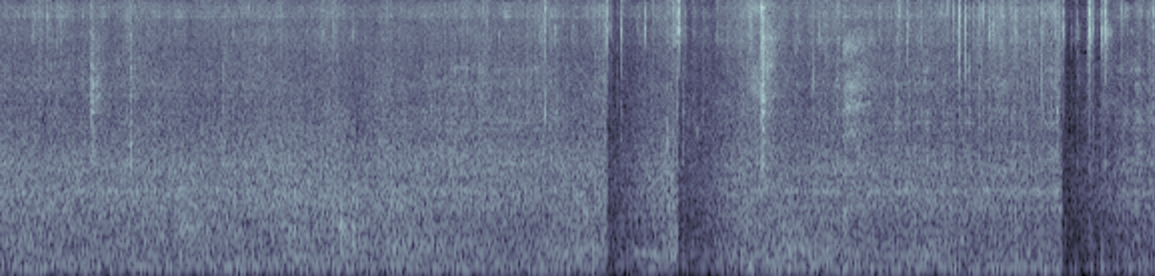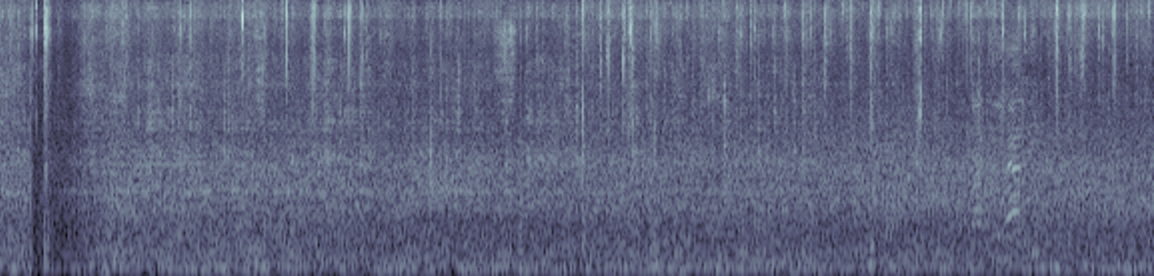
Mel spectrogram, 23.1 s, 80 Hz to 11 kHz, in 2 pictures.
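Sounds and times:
bicycle tyres on road: 0.0s - 23.0s
small clicks: 9.0s - 23.0s.

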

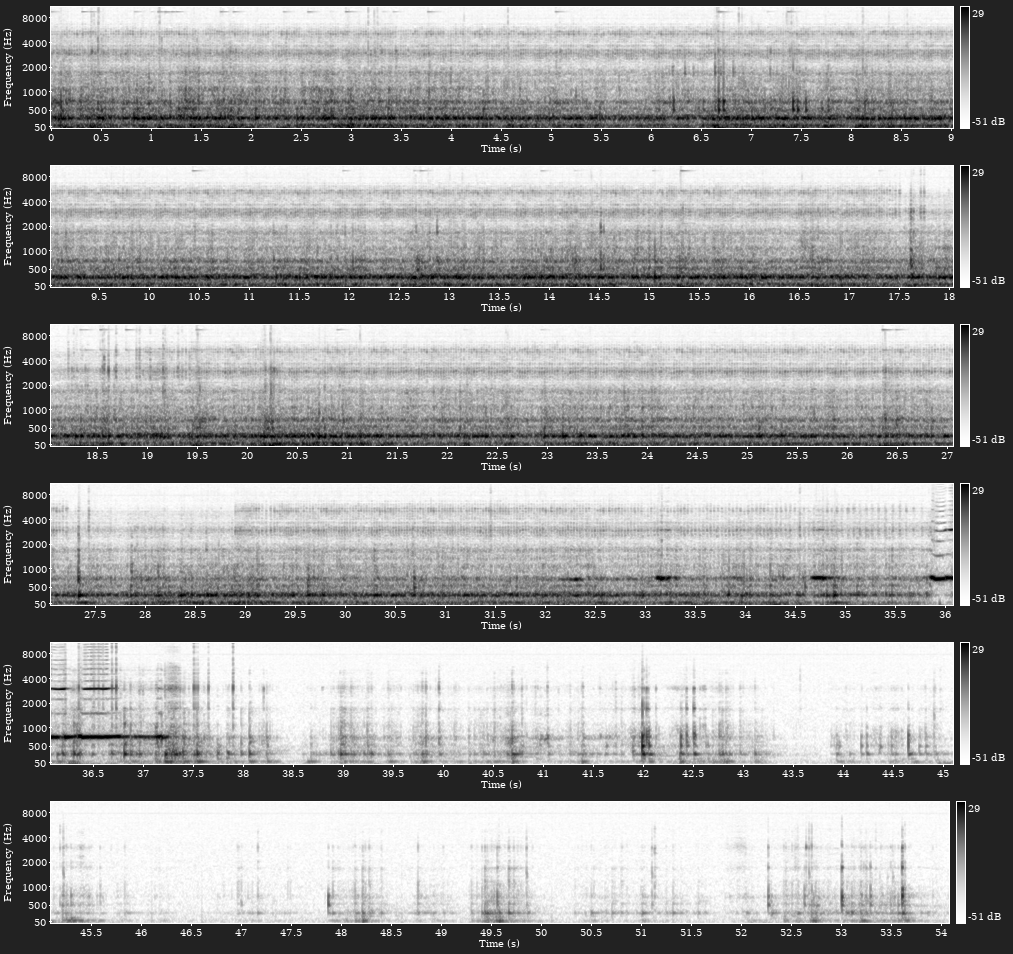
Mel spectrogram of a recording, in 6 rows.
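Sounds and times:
tyres on gravel road: 0.0s - 54.0s
bicycle brakes squealing: 29.8s - 37.5s.

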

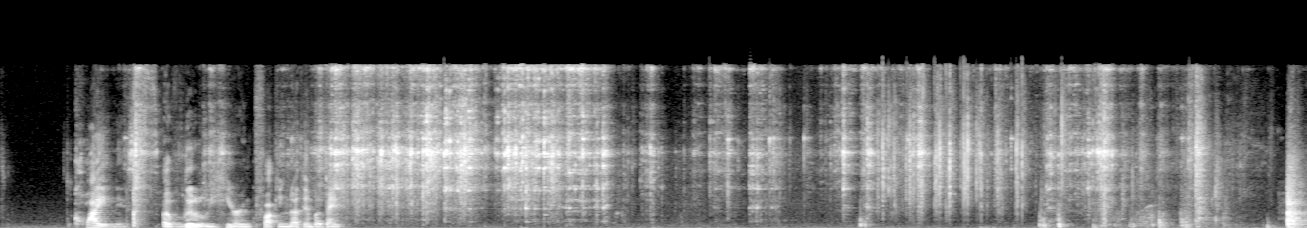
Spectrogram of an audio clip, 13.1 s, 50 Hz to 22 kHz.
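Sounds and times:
small hard objects rattling: 3.0s - 12.4s.

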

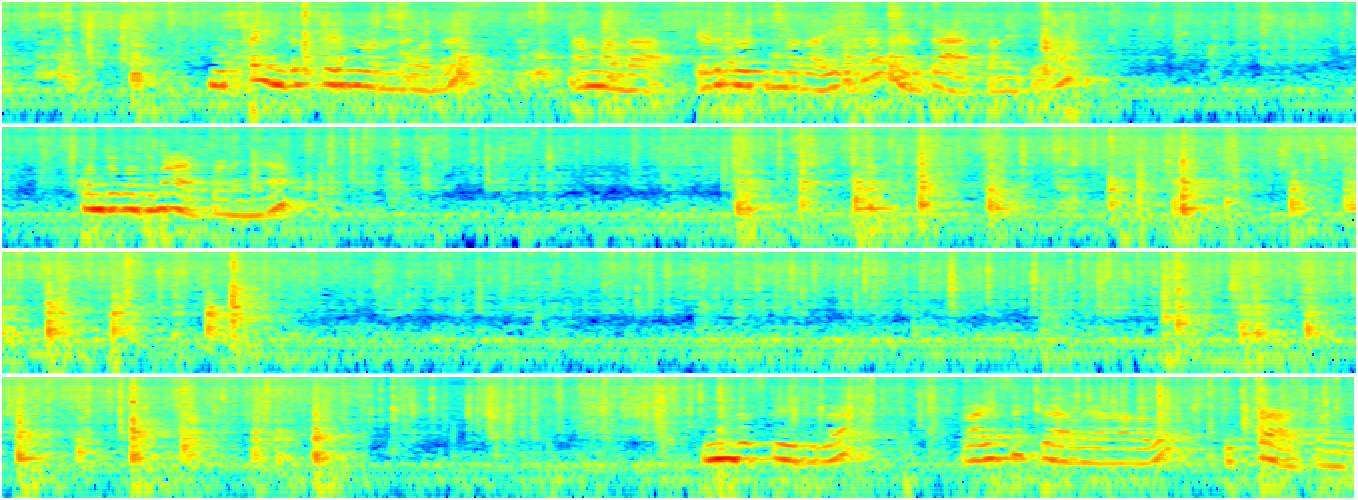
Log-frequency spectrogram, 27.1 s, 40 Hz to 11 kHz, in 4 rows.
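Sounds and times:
steel spoon scraping a pan: 0.0s - 5.6s, 10.4s - 15.0s, 19.4s - 22.1s
egg sizzling in oil: 0.0s - 27.0s.

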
